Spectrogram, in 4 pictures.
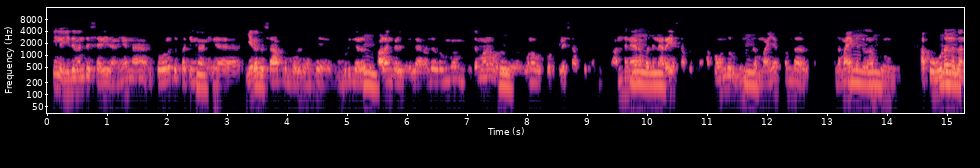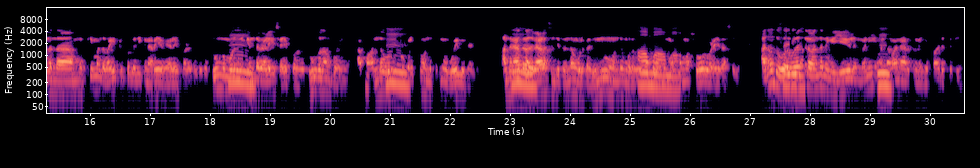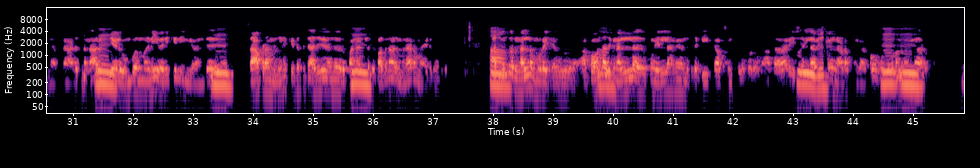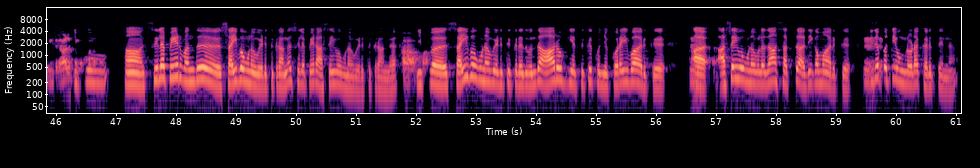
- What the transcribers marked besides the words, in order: other background noise; tapping; unintelligible speech; other noise; tsk; unintelligible speech; in English: "டீடாக்ஸ்ன்னு"
- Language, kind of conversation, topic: Tamil, podcast, குடும்பத்துடன் ஆரோக்கிய பழக்கங்களை நீங்கள் எப்படிப் வளர்க்கிறீர்கள்?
